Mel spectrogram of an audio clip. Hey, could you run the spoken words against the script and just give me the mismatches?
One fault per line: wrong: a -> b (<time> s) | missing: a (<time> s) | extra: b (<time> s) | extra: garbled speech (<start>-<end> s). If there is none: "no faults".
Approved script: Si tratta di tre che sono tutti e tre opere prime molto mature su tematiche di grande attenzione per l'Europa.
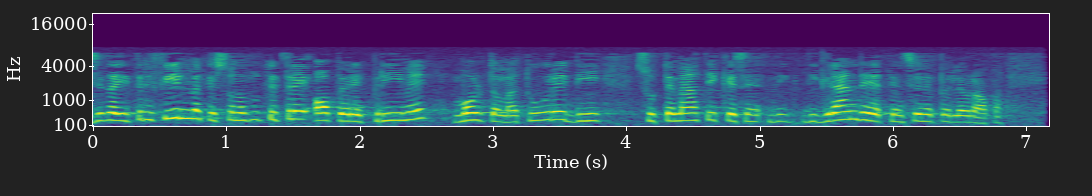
extra: film (0.4 s)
